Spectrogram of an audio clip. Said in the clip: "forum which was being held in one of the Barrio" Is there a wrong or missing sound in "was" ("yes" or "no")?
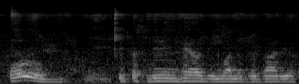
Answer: yes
